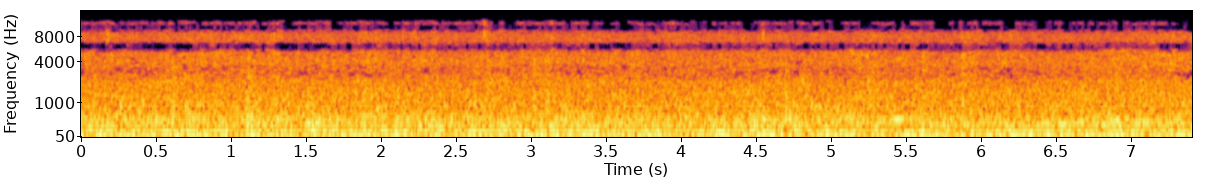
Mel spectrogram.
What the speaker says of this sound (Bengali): বৃষ্টি তো পড়ছে, ভালো জোরেই বৃষ্টিটা পড়ছে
